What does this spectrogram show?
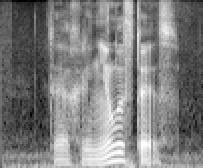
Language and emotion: Russian, neutral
